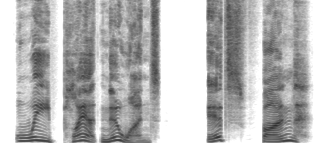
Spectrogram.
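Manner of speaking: very slow, high, forced through clenched teeth. [name] replies to Fink, speaking through clenched teeth. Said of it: "Saying it's fun through clenched teeth".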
